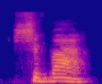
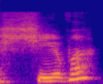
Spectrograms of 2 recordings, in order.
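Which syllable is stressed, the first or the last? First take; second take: last; first. First: The stress falls on the last syllable. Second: The stress falls on the first syllable. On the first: The speaker calls it right. "É no vá" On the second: The speaker calls it wrong. "Não é sheva"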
